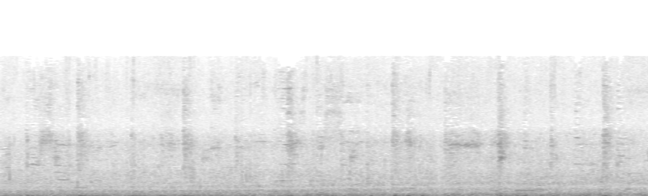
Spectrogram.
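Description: Outdoor beach ambience during a walk: wind buffeting the microphone with a fluctuating low rumble, over the wash of surf, with voices and music faintly in the background.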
